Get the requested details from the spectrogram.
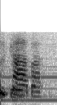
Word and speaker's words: Futaba: You pronounce every letter in Japanese, Futaba.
